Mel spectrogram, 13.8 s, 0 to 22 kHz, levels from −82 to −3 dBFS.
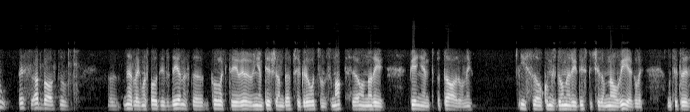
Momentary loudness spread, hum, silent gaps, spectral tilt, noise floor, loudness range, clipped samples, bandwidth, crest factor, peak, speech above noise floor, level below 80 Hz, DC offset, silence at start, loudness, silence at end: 15 LU; none; none; -9 dB/octave; -62 dBFS; 3 LU; under 0.1%; 3.8 kHz; 16 dB; -2 dBFS; 46 dB; -66 dBFS; under 0.1%; 0 s; -17 LUFS; 0 s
